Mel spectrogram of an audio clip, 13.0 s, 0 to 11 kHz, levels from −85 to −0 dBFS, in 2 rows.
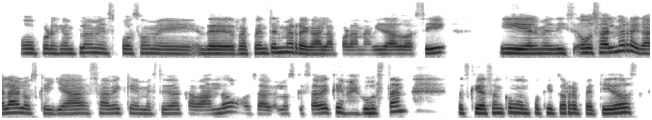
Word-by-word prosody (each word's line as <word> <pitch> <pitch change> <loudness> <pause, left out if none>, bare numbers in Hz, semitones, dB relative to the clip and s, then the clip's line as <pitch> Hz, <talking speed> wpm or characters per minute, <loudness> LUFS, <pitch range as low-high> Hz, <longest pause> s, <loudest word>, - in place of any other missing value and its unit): o 215 -1 -2
por 215 +2 -3
ejemplo, 205 +3 -2
mi 235 - -1
esposo 210 0 -4
me 195 -3 -3
de 195 -1 +4
repente 215 +4 +1
él 240 - +3
me 255 0 +2
regala 185 -5 +2
para 185 +1 -5
Navidad, 190 +1 -1
o - - +2
así 215 +6 +1 0.5
y 220 -1 +7
él 205 0 +5
me 205 0 0
dice, 210 0 -2
o 230 +1 +4
sea, 240 +2 +5
él 250 - +3
me 325 - +3
regala, 230 -6 +3
los 215 -3 -4
que 195 -2 -7
ya 195 +2 -2
sabe 210 +1 -5
que 210 0 -8
me 195 -1 -7
estoy 200 +2 -8
acabando, 200 +4 -4
o 195 - -13
sea, 190 0 -4
los 195 0 -12
que 200 - -17
sabe 210 +4 +1
que 250 +2 -2
me 195 0 -5
gustan, 275 +9 0 0.5
los 215 -2 -3
que 225 - +3
ya 210 - +6
son 225 +2 -1
como 235 0 0
un 205 -2 -2
poquito 215 0 -1
repetidos, 215 +3 +2
205 Hz, 220 wpm, -20 LUFS, 195-220 Hz, 0.5 s, y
